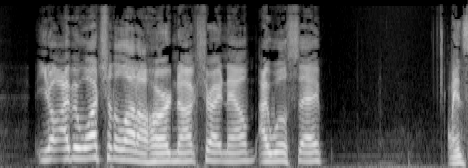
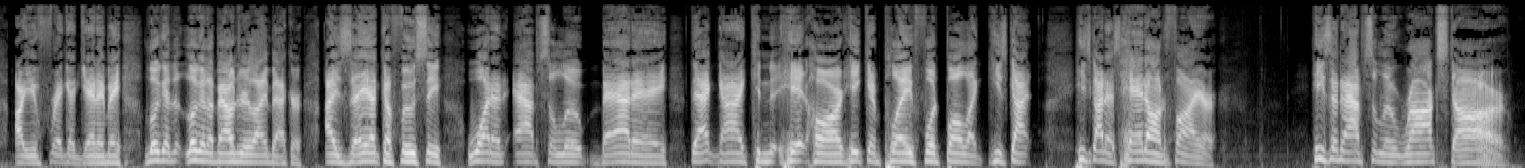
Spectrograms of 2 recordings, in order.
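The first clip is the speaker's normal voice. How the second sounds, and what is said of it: Scott Farrell impression, excited announcer voice. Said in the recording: “I should do my entire show in a Scott Farrell voice.”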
